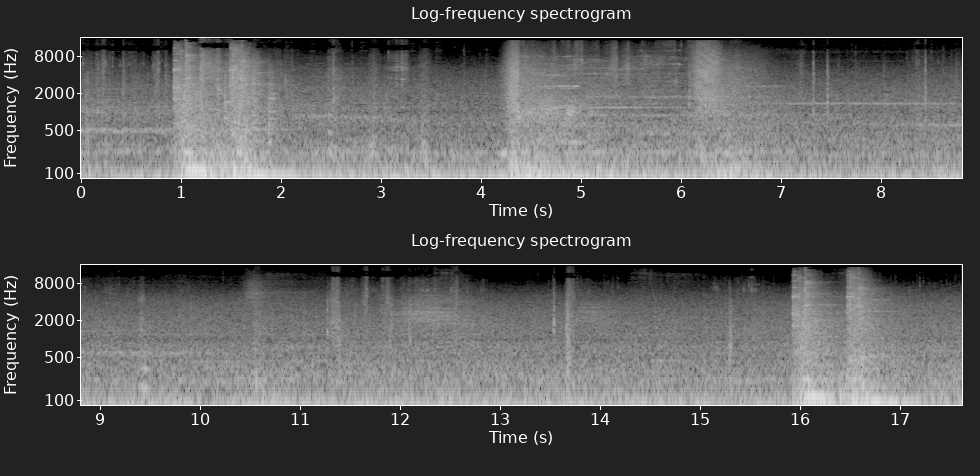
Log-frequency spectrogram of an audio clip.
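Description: A loud whooshing rush sweeps past.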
